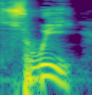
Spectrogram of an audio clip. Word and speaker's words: Sui: sui ecosystem and in fact it's not even pronounced sui it's actually pronounced sui I actually found out yesterday when I was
